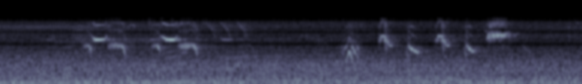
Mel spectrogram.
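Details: Brown thrasher singing at Shred-It Pond, giving quick high chips and short downslurred notes in loose groups, fairly soft against a steady low rumble.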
